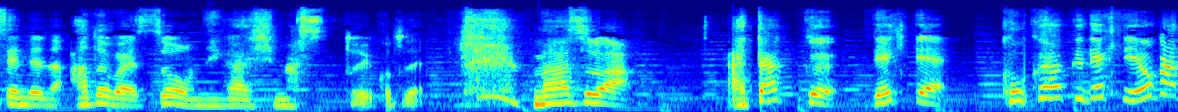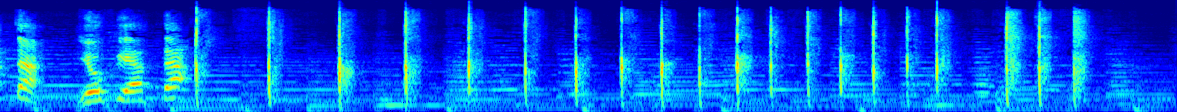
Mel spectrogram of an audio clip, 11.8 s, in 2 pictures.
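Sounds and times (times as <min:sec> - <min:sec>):
speech: 0:00.0 - 0:07.0
single person clapping echoing around the room: 0:06.8 - 0:11.5.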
